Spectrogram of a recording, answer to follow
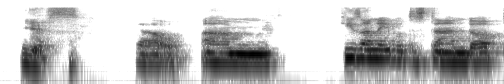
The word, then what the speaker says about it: Yao: So when we look at Lucy and Yao, am I pronouncing his name right? Yes. Yao.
